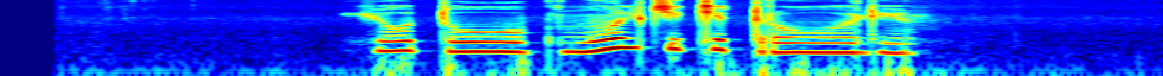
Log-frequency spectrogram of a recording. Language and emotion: Russian, sad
